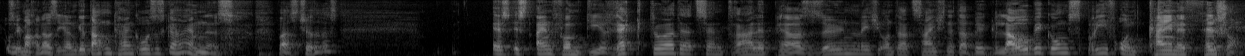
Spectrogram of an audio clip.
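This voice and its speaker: An actor in a 1970s German radio play, playing a pompous, stubborn, sarcastic bank branch manager with a condescending manner. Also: male voice, on the high side, sing-song, a little slow. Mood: sarcastic, dismissive.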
